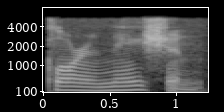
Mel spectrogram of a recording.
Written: chlorination

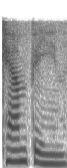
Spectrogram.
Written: camphene

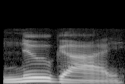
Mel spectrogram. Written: nugae

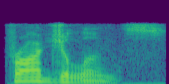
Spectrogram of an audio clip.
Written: fraudulence

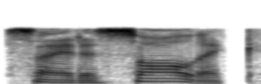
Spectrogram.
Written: cytosolic

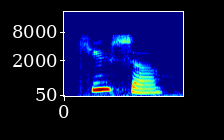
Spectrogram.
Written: cuso

